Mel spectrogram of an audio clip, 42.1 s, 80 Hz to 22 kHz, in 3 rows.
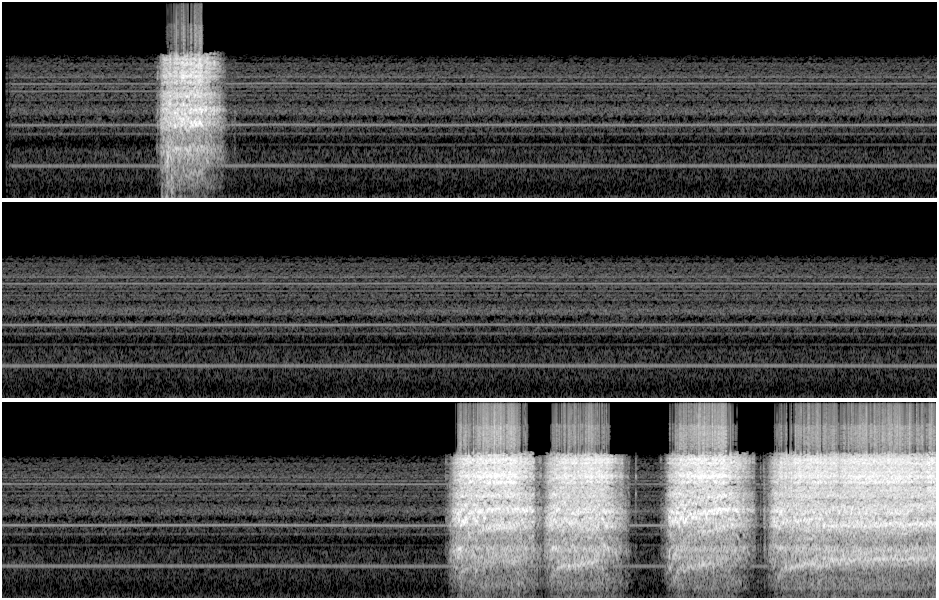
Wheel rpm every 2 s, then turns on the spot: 0, 20, 10, 0, 0, 0, 0, 0, 0, 0, 0, 0, 0, 0, 0, 0, 0, 80, 110, 80, 190.
36-40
